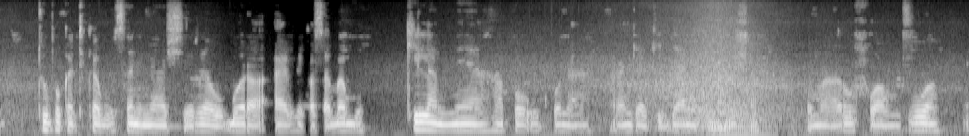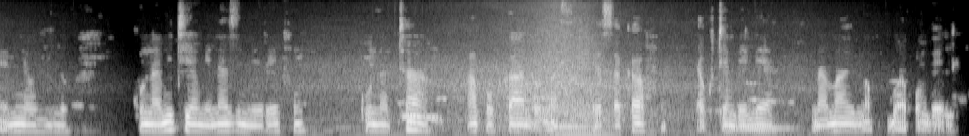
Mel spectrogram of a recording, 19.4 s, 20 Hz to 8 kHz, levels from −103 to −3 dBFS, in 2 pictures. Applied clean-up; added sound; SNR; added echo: none; Car passing by; 11 dB; none.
